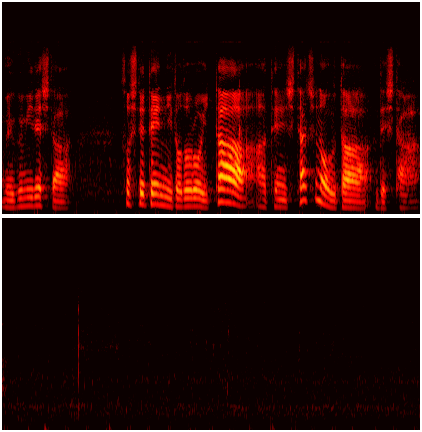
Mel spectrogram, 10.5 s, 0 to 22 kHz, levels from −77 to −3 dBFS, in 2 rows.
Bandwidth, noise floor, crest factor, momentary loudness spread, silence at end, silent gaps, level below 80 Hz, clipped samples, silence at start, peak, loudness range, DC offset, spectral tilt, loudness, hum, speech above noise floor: 16 kHz; -63 dBFS; 24 dB; 22 LU; 5.25 s; none; -82 dBFS; under 0.1%; 0 s; -16 dBFS; 16 LU; under 0.1%; -3 dB/octave; -36 LUFS; none; 27 dB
